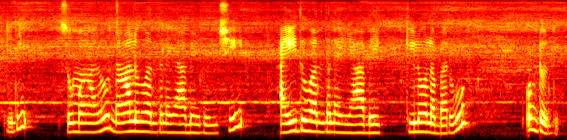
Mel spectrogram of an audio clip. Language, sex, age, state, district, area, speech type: Telugu, female, 18-30, Telangana, Jagtial, rural, spontaneous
